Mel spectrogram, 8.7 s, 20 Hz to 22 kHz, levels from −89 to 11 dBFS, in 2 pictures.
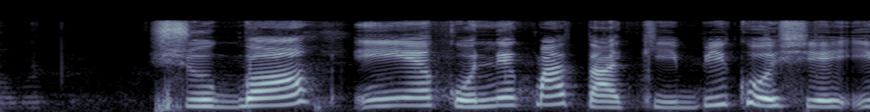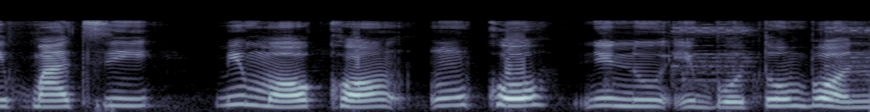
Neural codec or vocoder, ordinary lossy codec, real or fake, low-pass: none; none; real; 9.9 kHz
